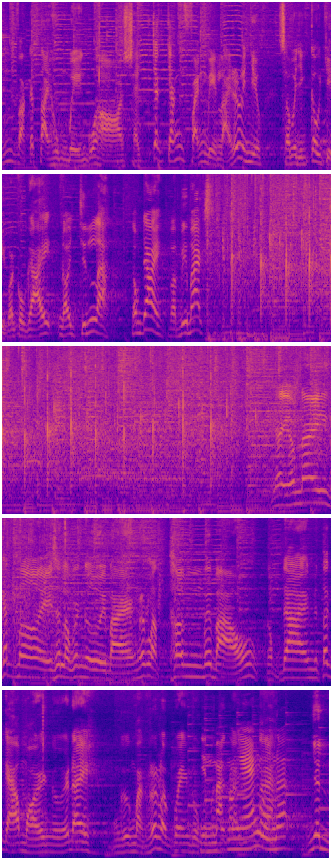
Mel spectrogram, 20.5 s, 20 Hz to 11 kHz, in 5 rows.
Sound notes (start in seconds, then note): 6.6 applause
